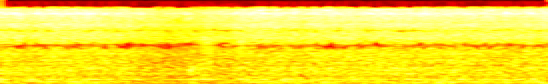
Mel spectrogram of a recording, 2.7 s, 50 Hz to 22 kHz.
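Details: Brastemp dryer, owner had complained of noise, 30-minute test: low even hum with faint steady whir, no scraping or thumping from drum; runs smooth and quiet.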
